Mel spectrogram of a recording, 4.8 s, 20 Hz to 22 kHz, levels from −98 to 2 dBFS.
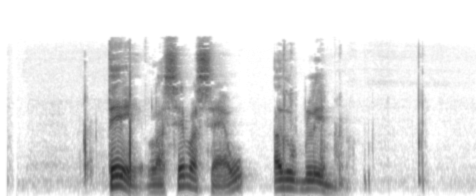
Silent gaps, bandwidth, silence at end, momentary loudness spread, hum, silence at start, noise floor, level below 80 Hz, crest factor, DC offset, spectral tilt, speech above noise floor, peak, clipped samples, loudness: none; 11.5 kHz; 1.35 s; 20 LU; none; 0.85 s; -72 dBFS; -66 dBFS; 24 dB; under 0.1%; -4 dB/octave; 51 dB; 0 dBFS; under 0.1%; -21 LUFS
